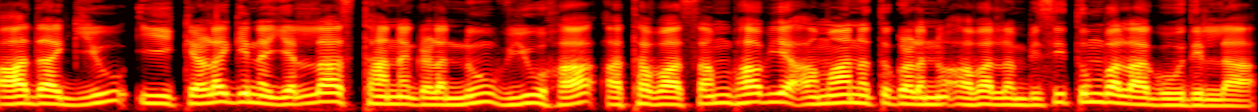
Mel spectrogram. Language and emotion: Kannada, neutral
